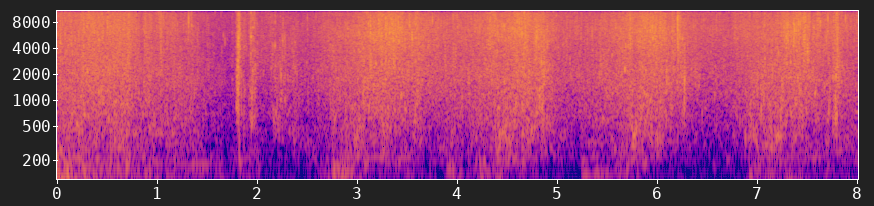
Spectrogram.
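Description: Oars splash rhythmically in water.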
